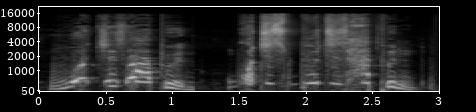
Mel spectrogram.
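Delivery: high, slow stunned question; shocked disbelief. Real, not acted. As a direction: ask it in total disbelief. Disbelief at sudden hit.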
